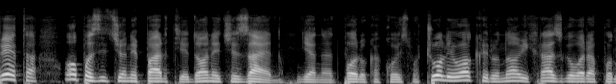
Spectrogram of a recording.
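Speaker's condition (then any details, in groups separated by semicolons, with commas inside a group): No condition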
